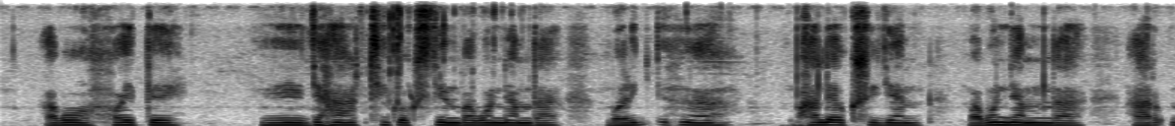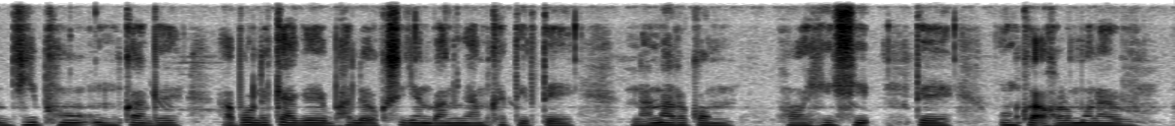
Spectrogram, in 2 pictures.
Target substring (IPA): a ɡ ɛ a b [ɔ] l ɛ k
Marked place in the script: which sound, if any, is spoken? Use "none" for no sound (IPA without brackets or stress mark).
ɔ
